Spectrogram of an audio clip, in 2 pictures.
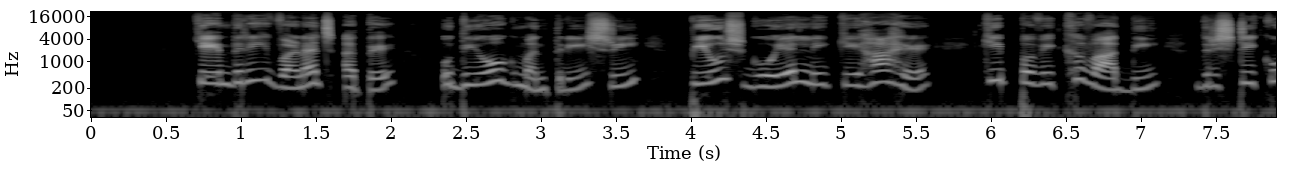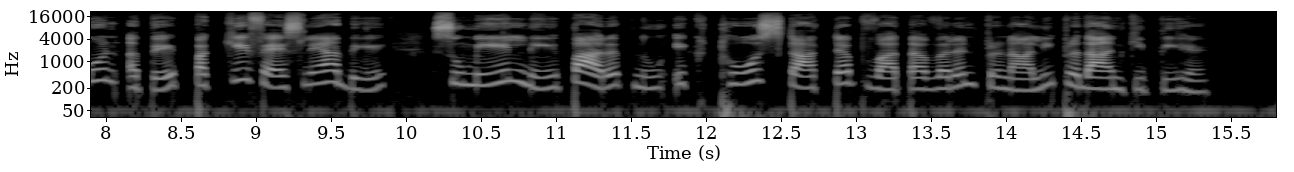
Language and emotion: Punjabi, neutral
